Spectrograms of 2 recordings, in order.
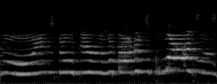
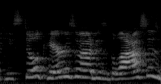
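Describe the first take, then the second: First: "Oh, he still cares about his glasses" pitched much higher and a bit louder, heartfelt; moved, pitying voice on "glasses"; touched sympathy. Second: Said in the usual way. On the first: Retold or imitated. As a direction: say "glasses" like it breaks your heart a little. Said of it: "knowing the context of why". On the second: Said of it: "but now, knowing the context of why".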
